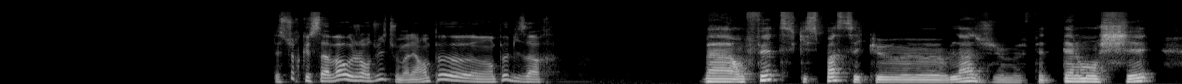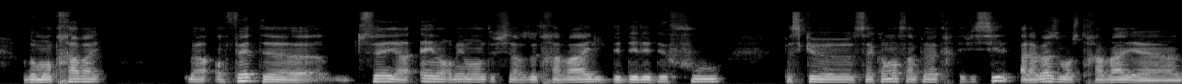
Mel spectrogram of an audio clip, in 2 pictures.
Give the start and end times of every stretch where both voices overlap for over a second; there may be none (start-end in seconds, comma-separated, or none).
none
